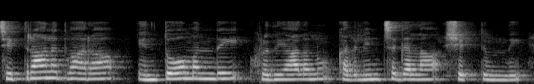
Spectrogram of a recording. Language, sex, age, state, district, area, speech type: Telugu, female, 18-30, Andhra Pradesh, Kurnool, rural, spontaneous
